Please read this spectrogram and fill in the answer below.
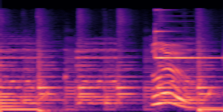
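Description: Cheerful children's background music. About one and a half seconds in, a loud cartoon-style sound effect sweeps up and back down in pitch, with a bright ding ringing over it.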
